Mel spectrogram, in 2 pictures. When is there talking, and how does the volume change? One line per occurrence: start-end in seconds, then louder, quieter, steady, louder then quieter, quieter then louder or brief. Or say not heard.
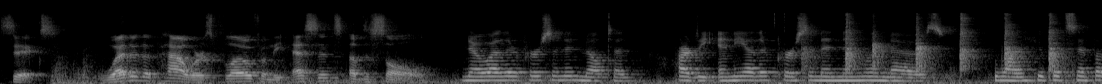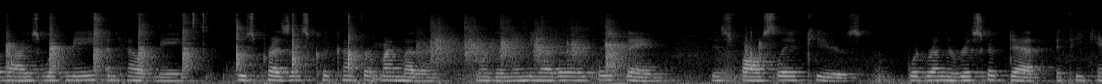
0.0-22.0 steady.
